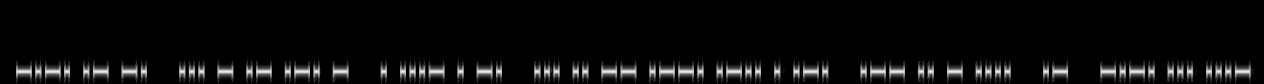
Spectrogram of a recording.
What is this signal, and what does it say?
Morse code, heard as a keyed tone, about 25 wpm, 600 Hz. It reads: CAN START EVEN SIMPLER WITH A CSV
